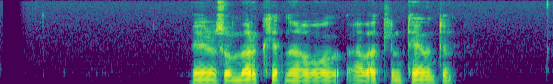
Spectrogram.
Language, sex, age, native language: Icelandic, male, 50-59, Icelandic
